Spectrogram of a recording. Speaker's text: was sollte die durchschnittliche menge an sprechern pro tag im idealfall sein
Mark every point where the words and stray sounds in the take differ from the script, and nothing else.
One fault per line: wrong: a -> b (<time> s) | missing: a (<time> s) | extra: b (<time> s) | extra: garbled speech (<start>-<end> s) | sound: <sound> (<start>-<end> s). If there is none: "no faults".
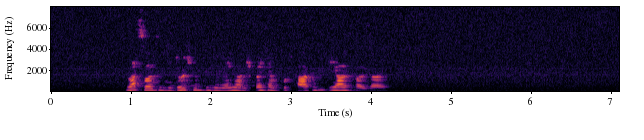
no faults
